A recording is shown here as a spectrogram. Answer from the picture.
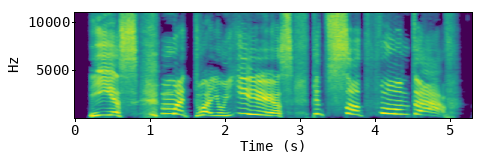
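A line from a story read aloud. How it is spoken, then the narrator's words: Ecstatic yelling. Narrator (Russian): завопил Мартин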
